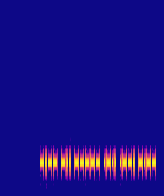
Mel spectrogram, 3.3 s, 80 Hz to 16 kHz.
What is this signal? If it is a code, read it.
Morse code, heard as a keyed tone, about 46 wpm, 700 Hz. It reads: YD0LPY
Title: DXCC-100 Call Signs - 6 Characters - 45wpm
